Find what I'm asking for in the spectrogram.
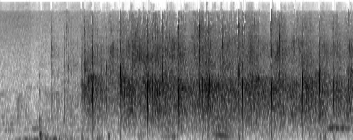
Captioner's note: applause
